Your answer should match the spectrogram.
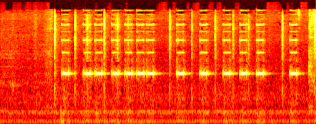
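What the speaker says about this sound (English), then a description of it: "adjust the timer" A brand new oven's timer beeps in a rapid series of short, bright electronic tones, grouped in quick bursts with brief gaps, loud and close with no talking.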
